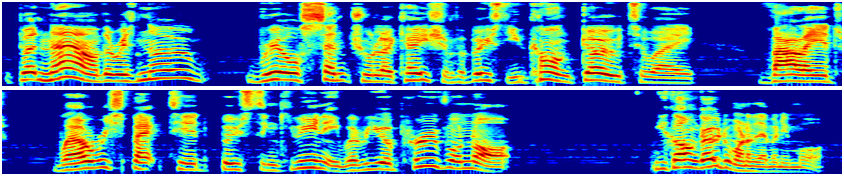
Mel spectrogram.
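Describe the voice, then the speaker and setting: A man's voice: high voice, animated, normal speed, darkish tone, dry recording, faint music behind. A man hosting a gaming video, giving emphatic, opinionated commentary straight to the viewer. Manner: emphatic, ranting, direct address.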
